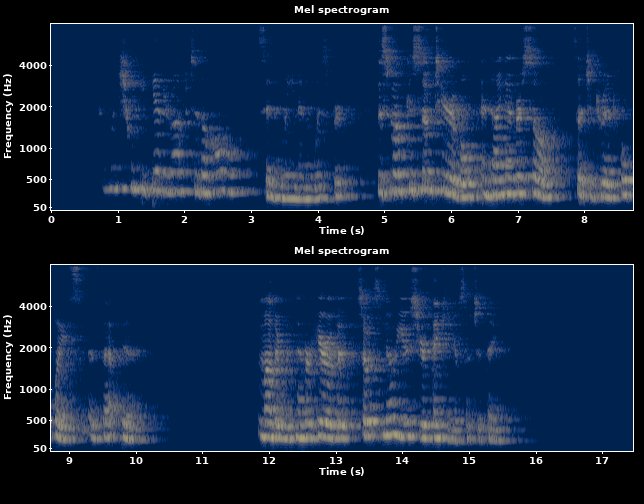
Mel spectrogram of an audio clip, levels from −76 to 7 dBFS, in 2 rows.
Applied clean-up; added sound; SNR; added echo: none; none; none; reverberation time 0.9 s.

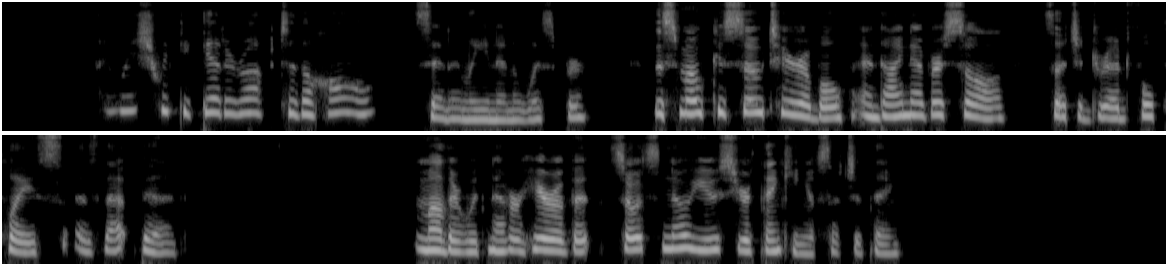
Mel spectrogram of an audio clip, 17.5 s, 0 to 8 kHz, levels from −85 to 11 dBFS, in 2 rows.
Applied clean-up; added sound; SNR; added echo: none; none; none; none.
